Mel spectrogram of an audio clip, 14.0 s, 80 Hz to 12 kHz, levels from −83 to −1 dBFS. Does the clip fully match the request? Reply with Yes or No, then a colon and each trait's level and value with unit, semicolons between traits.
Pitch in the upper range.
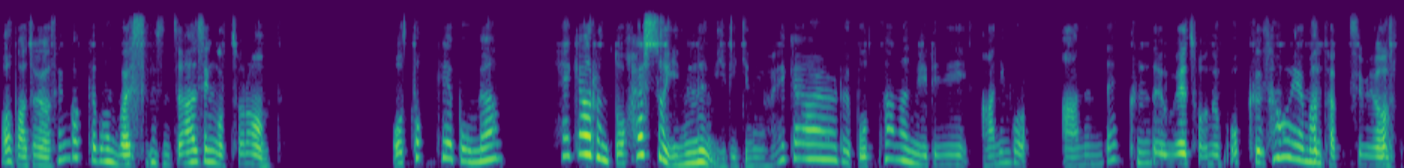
Yes: high, 205 Hz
